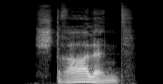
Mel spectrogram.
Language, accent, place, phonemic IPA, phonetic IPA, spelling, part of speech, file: German, Germany, Berlin, /ˈʃtraːlənt/, [ˈʃtʁaːlənt], strahlend, verb / adjective / adverb, De-strahlend.ogg
- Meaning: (verb) present participle of strahlen; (adjective) 1. shining 2. radiant; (adverb) dazzlingly, radiantly, brightly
